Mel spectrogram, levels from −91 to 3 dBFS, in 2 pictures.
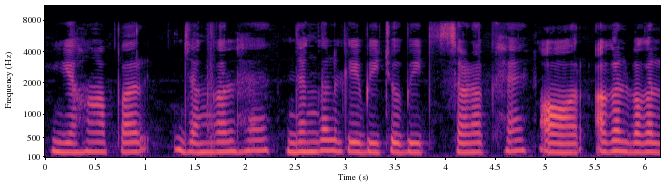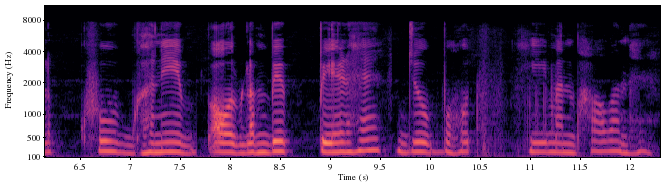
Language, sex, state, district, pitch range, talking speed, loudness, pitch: Hindi, female, Jharkhand, Jamtara, 195-215 Hz, 120 wpm, -30 LUFS, 200 Hz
